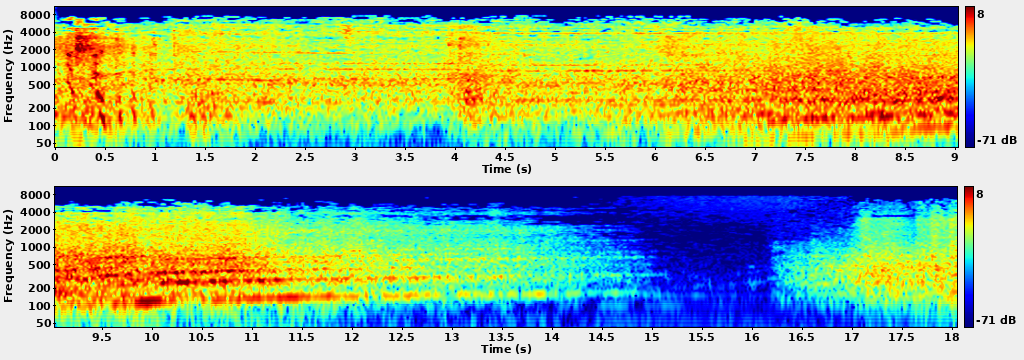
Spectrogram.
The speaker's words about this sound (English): at the fact that at any one time, thousands of people are whizzing about on trains in every direction, hundreds of feet below ground.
